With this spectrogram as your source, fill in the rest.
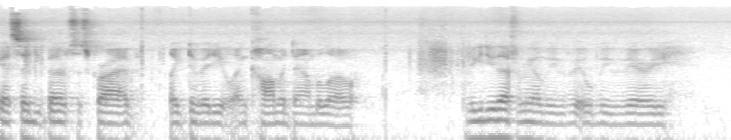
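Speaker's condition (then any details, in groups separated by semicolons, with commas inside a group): No condition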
